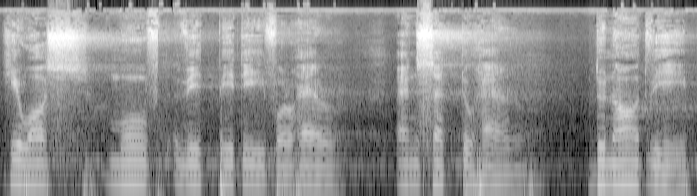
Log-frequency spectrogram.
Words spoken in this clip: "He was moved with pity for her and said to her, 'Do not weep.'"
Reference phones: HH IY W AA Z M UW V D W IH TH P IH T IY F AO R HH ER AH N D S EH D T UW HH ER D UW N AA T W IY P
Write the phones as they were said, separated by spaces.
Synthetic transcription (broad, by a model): HH IY W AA S M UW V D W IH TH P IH T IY F AO R HH ER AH N S EH D T UW HH ER D UW N AA T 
